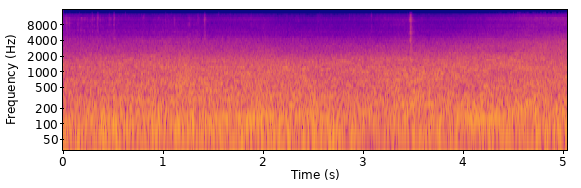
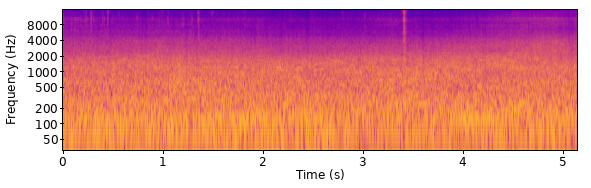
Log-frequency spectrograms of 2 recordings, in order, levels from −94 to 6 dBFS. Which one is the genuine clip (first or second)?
first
